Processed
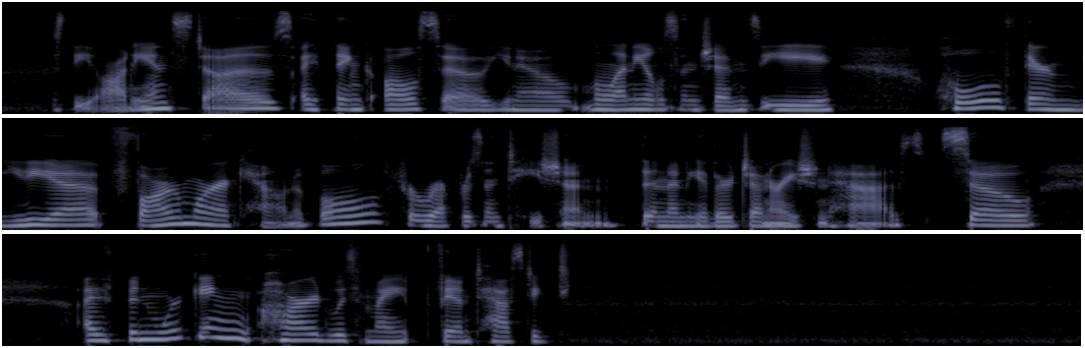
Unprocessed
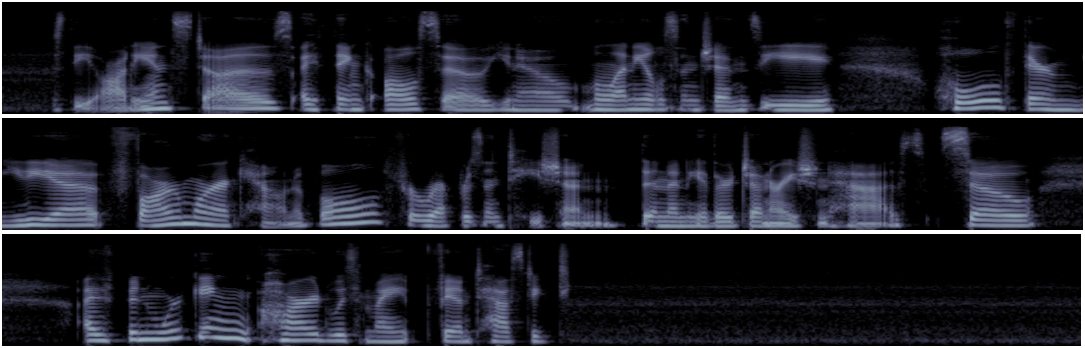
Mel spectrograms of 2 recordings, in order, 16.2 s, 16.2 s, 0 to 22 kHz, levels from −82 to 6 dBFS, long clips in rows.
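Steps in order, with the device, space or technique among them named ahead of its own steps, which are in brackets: smiley-face EQ (bass shelf 100 Hz +7 dB; peaking EQ 420 Hz -3.5 dB 2.3 oct; treble shelf 8.8 kHz +3.5 dB); trim -7 dB

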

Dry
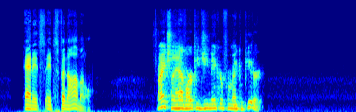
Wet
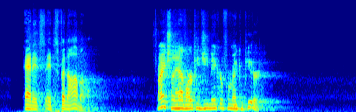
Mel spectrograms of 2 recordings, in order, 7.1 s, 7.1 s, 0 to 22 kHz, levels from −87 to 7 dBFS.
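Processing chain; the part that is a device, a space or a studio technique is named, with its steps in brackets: saturated reverb return (on a send at -12 dB: reverberation RT60 1.2 s, pre-delay 55 ms + saturation -26 dBFS, distortion -6 dB)

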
